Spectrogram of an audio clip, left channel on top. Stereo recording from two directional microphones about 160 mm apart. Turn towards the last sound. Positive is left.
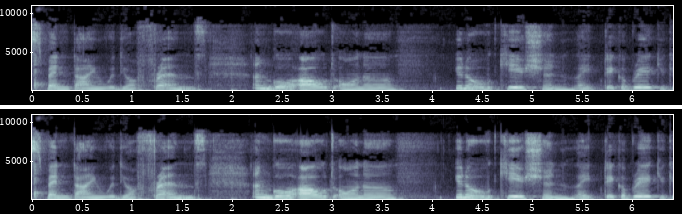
turn(degrees=-35)  # may be behind; listen again after turning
